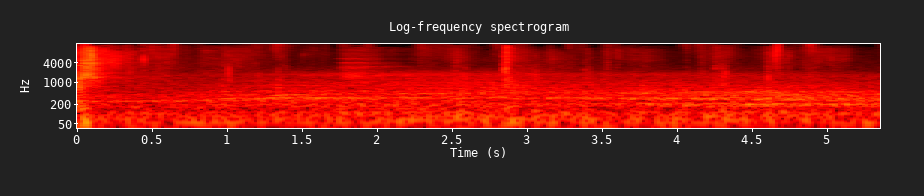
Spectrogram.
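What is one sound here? Footsteps scuff slowly on a stone floor.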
